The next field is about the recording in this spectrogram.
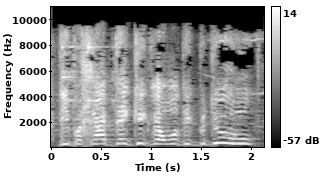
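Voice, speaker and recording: Chatty, theatrical pub regular woman, high-voiced. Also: normal speed, faint music behind. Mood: eager, angling. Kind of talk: radio comedy drama acting.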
